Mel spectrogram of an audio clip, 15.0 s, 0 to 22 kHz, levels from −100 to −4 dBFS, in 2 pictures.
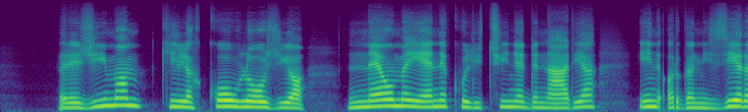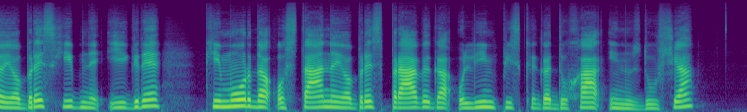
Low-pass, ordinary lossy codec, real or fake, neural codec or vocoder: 19.8 kHz; none; fake; autoencoder, 48 kHz, 32 numbers a frame, DAC-VAE, trained on Japanese speech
